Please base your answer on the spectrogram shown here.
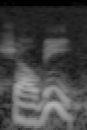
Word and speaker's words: SHLB: the audience but um the uh shlb an unpronouncable acronyms they call it Shel be um and this is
